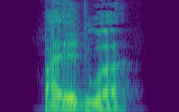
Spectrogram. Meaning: a male given name
- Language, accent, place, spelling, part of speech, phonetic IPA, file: German, Germany, Berlin, Baldur, proper noun, [ˈbaldʊʁ], De-Baldur.ogg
